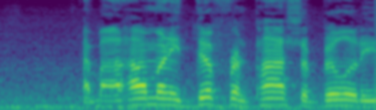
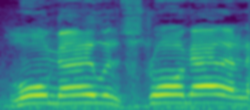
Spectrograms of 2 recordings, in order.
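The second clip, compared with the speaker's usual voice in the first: lightly put-on Jersey and Long Island accent; a hint of New York-area accent, louder; 5 semitones higher, 4 dB louder, slower than usual. Shown as a demonstration. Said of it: "by the time you get over to Jersey".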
